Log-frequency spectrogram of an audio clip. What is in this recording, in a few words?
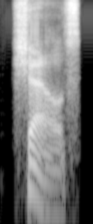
"shelves", British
